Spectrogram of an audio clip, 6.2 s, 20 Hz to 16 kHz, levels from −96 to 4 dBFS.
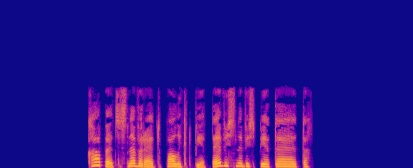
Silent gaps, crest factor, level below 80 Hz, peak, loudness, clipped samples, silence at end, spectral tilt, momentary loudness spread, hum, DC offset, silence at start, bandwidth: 2.44-2.50 s, 3.85-3.90 s; 18 dB; -68 dBFS; -2 dBFS; -17 LUFS; under 0.1%; 1.55 s; -6.5 dB/octave; 8 LU; none; under 0.1%; 1.35 s; 7.8 kHz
